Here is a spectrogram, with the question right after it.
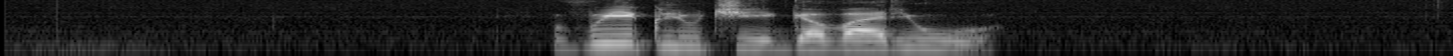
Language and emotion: Russian, angry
